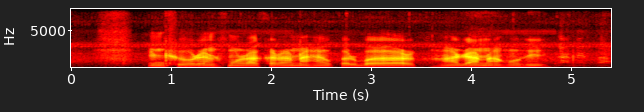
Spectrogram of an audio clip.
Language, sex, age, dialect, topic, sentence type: Chhattisgarhi, male, 31-35, Northern/Bhandar, agriculture, question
